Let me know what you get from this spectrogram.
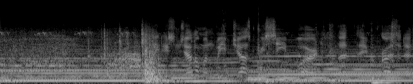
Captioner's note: man on radio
